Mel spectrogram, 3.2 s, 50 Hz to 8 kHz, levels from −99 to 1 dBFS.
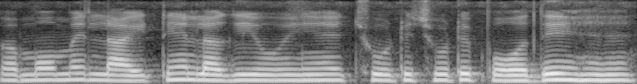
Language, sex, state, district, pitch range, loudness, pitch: Hindi, female, Chhattisgarh, Bilaspur, 195-205 Hz, -15 LUFS, 200 Hz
